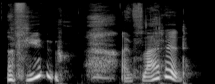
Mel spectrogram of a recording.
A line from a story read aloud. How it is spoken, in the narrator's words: He laughs and says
